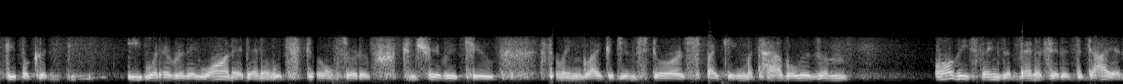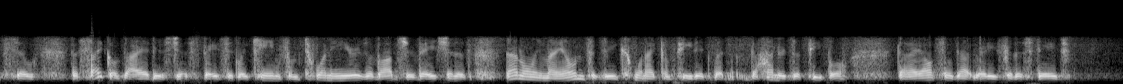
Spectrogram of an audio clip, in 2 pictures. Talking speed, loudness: 165 wpm, -15 LUFS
